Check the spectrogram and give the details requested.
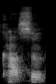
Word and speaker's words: kasu: There's a term called kasu is pronounced kasu.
